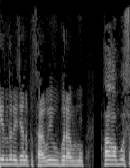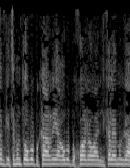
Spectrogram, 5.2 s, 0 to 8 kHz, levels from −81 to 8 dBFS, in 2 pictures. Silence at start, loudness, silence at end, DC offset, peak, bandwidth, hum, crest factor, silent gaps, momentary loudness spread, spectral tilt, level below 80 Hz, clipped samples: 0 s; -19 LUFS; 0 s; under 0.1%; 0 dBFS; 8 kHz; none; 18 dB; 1.91-1.96 s; 5 LU; -6.5 dB/octave; -68 dBFS; under 0.1%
